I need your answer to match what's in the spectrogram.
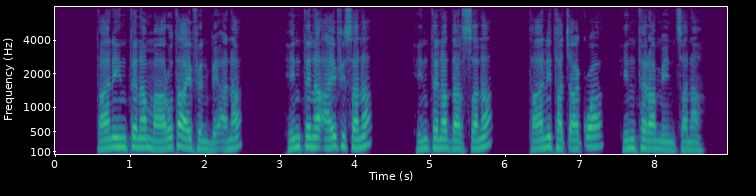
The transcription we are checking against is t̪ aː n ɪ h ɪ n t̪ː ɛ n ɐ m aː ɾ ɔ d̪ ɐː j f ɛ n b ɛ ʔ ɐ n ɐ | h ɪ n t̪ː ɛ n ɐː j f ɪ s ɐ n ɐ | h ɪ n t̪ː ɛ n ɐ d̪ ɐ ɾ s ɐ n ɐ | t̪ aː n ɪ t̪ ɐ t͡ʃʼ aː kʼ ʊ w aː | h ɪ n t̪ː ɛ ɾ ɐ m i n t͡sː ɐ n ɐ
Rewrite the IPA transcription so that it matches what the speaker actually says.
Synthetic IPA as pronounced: t̪ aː n ɪ h ɪ n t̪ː ɛ n ɐ m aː ɾ ɔ t̪ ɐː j f ɛ n b ɛ ʔ ɐ n ɐ | h ɪ n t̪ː ɛ n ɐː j f ɪ s ɐ n ɐ | h ɪ n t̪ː ɛ n ɐ d̪ ɐ ɾ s ɐ n ɐ | t̪ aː n ɪ t̪ ɐ t͡ʃʼ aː kʼ ʊ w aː | h ɪ n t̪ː ɛ ɾ ɐ m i n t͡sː ɐ n ɐ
